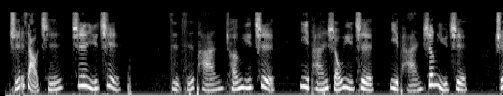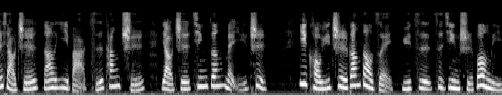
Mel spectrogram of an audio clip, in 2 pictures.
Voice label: chinese tongue twister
